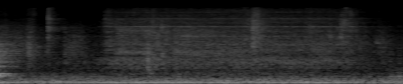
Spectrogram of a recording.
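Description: Faint running tap water as paper towels are wetted under it, a soft even hiss over a low steady hum.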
